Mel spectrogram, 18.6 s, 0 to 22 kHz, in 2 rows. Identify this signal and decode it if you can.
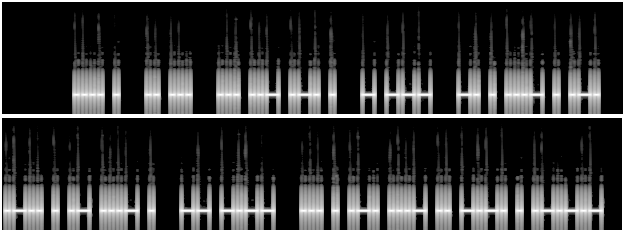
Morse code, heard as a keyed tone, about 20 wpm, 700 Hz. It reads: HE IS SURE TO NEVER LEAVE MY SERVICE.
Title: Sentences from Top 700 Words 20wpm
